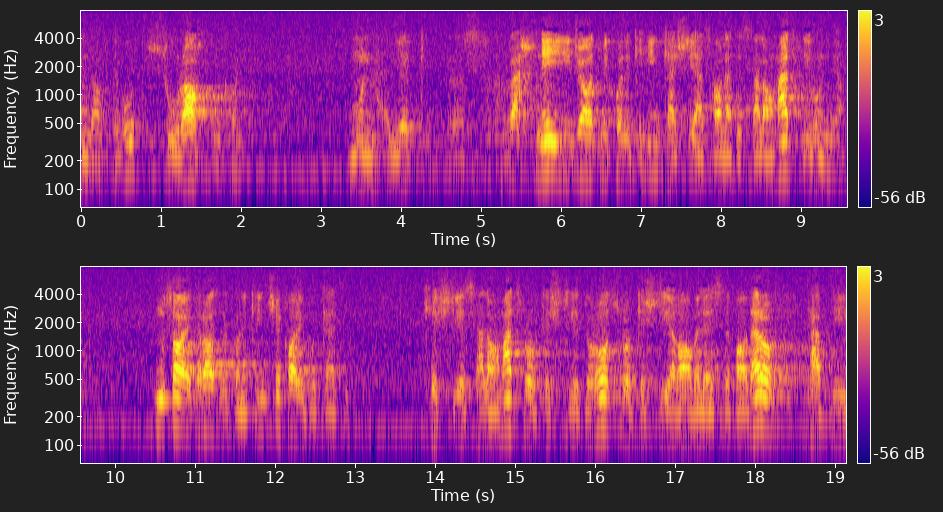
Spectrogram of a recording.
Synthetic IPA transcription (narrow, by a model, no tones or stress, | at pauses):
nd̪ɒːxt̪e̞buːd̪̥suːɾɒːhmiːkʰone | monjekʰ | s | ræxneiːiːd͡ʒɒːd̪miːkʰonekʲʰeʔiːnkʰæʃt̪iːæz̥hɒːlæt̪ʰe̞sælɒːmæt̪ʰbiːɾunmḭjɑ̰ːd̪̥ | muːsɒːe̞ːt̪ʰe̞ɾɑːzmiːkʰo̞nekʰeiːnt͡ʃʰe̞kʰɒːɾiːbuːd̪̚kʰææɾsi | kʰeʃt̪iːjesælɒːmæt̪ʰɾokʰe̞ʃt̪ijed̪oɾost̪ɾokʰe̞ʃt̪iːjeɣɒːbe̞leːst̪e̞fɒːd̪æɾot̪ʰæb̚d̪iː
